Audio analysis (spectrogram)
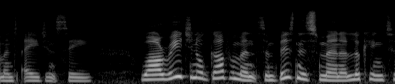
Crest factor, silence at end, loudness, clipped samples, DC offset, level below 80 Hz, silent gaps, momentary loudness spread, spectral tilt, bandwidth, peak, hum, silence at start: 16 dB; 0.05 s; -28 LUFS; under 0.1%; under 0.1%; -66 dBFS; none; 12 LU; -6 dB/octave; 13 kHz; -12 dBFS; none; 0 s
